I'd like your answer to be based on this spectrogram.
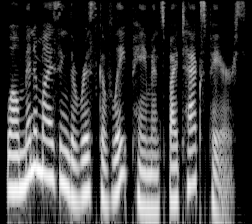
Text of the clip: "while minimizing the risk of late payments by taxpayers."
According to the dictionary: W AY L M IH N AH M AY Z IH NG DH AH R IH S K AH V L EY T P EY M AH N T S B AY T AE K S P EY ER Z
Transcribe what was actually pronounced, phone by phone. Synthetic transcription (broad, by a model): W AY L M IH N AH M AY Z IH NG DH AH R IH S K AH V L EY T P EY M AH N T S B AY T AE K S P EY ER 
